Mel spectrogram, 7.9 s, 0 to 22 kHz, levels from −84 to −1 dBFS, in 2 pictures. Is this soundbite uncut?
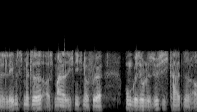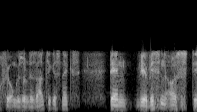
yes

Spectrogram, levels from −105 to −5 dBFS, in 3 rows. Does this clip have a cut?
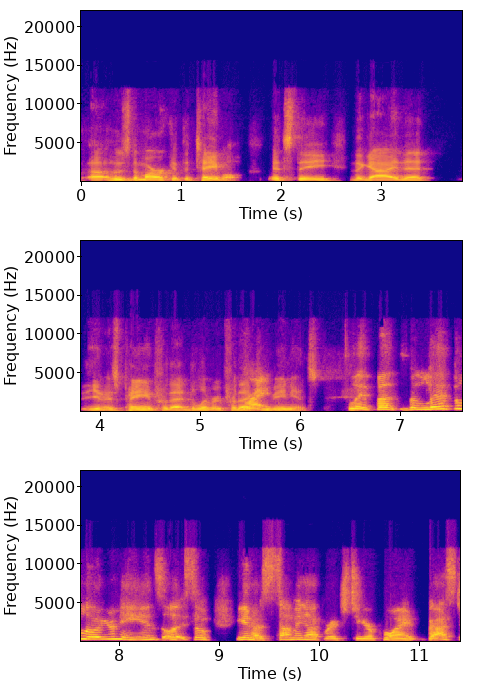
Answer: no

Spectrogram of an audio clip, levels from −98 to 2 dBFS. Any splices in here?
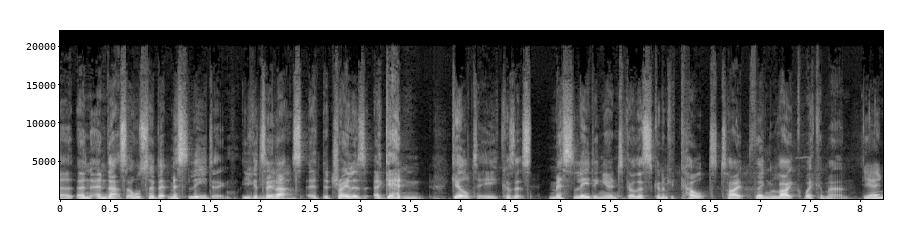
yes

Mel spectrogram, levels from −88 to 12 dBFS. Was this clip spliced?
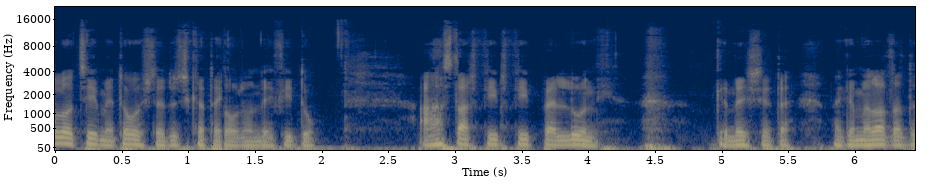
yes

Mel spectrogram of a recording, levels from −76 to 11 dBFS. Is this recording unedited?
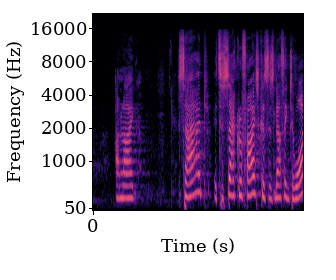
no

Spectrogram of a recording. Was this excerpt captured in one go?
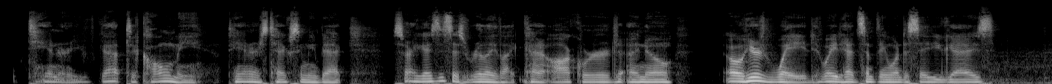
yes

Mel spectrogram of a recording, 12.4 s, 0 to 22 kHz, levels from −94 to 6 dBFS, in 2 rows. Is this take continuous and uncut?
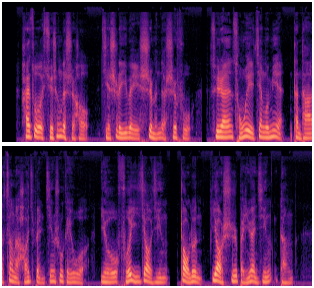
no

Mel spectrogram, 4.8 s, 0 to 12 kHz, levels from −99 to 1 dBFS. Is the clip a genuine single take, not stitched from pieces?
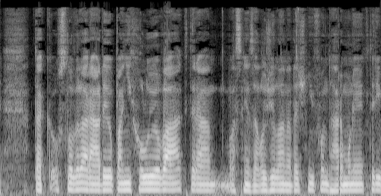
yes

